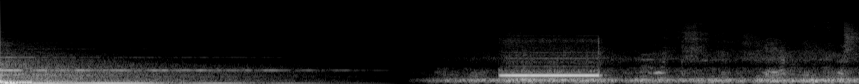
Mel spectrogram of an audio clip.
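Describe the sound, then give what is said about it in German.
A telephone call placed from a hotel. After a fading stretch of noise and a brief silence, a low line hum comes in, and a single steady ring tone sounds for about a second over it. “Wir rufen sie aus unserem Hotel an.”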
